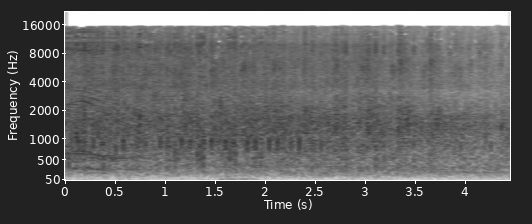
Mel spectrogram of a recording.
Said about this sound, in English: So you guys know that that clap is for all of us. It's for you, it's for me,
